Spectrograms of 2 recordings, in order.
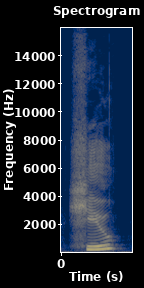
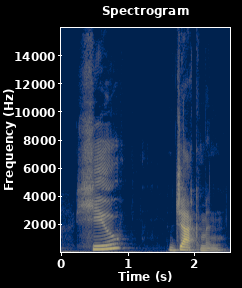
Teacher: Hugh, the last two letters are silent, so it's just Hugh, a strong H, and then U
